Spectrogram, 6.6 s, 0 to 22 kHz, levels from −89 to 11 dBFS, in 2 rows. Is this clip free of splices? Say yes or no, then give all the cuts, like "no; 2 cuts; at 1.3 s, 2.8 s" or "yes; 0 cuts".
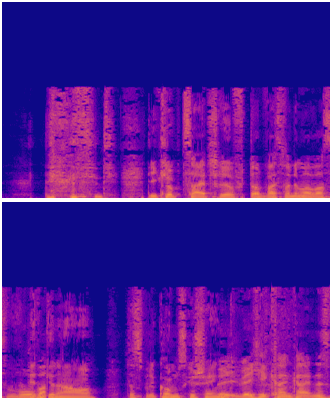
no; 1 cut; at 3.7 s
